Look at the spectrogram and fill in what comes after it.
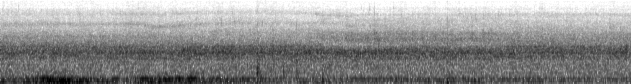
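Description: Steady rain falling, a constant even hiss. Under it is a low rumble that swells about half a second in, then settles after a couple of seconds.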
